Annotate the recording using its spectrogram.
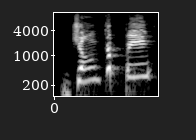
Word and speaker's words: Jönköping: It's happening in Jönköping, Sweden. – Nice pronunciation. I'm surprised you got it right.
